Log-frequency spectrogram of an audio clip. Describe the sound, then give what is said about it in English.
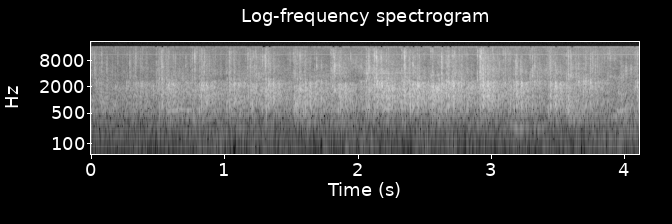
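A church audience claps steadily for their pastor's new home in Germantown, with dense overlapping hand claps forming a continuous, fairly loud wash of applause that holds level throughout, with no voices standing out. “Be happy for your pastor, every last one of you clap.”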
